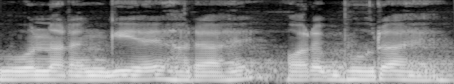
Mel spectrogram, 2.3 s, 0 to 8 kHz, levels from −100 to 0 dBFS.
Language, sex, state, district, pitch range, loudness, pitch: Hindi, male, Bihar, Saran, 105-115 Hz, -15 LUFS, 110 Hz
